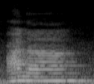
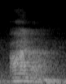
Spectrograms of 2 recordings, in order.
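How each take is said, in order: First: The final vowel is held long. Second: The final vowel is cut short. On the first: The word stands alone. "kalau dia berdiri sendiri dia panjang" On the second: The word is joined to the following words. "kalau seandainya dia bersambung pendek"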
